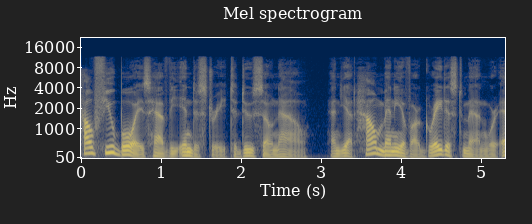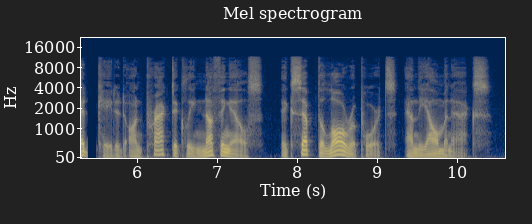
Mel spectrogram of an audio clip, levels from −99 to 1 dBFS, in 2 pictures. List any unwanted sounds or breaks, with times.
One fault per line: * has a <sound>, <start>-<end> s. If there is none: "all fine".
* has a dropout, 5.4-5.5 s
